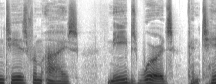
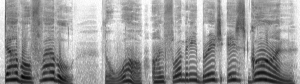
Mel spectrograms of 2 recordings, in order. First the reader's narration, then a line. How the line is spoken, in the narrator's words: Nam blissfully called out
